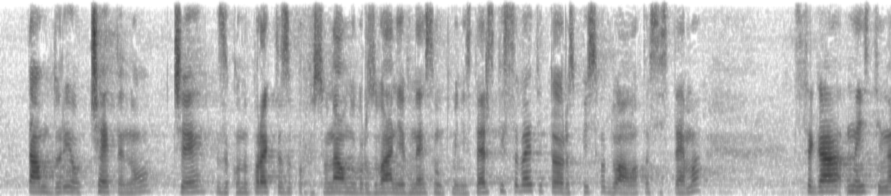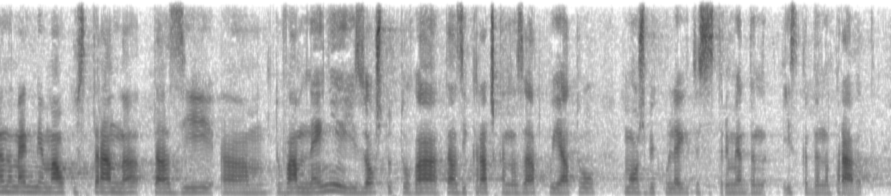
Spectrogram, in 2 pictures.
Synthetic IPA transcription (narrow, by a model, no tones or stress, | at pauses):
t̪amd̪ʊɾiɛot̪̚t͡ʃɛt̪ɛno | t͡ʃɛzɐkonopɾoɛk̚t̪ət̪zɐpɾofɛsionalˠnoːbɾɐzovaniɛːvnɛsɛnot̪minist̪ɛɾskisɐvɛt̪it̪ɔjɾɐspisvəd̪ualˠnət̪əsist̪ɛmə | sɛɡanɐist̪inənɐmɛnmiɛmalˠkʊst̪ɾanːət̪azi | t̪ovamnɛniɛizɔpʃt̪ot̪ovat̪azikɾat͡ʃkənɐzat̪kojat̪o | mɔʒɛbikolɛɡ̟it̪ɛsɛ̥st̪ɾɛmʲjət̪d̪ɐiskəd̪ɐnɐpɾʔavʲət̪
